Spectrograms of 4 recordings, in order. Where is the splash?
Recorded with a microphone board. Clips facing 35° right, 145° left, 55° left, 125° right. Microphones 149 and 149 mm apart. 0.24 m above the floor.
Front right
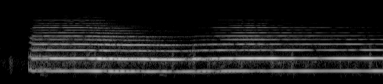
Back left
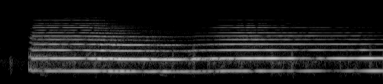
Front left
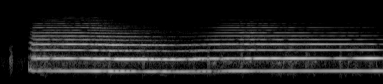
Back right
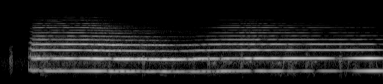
No splash in this recording.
